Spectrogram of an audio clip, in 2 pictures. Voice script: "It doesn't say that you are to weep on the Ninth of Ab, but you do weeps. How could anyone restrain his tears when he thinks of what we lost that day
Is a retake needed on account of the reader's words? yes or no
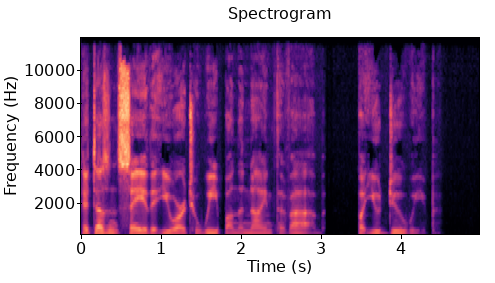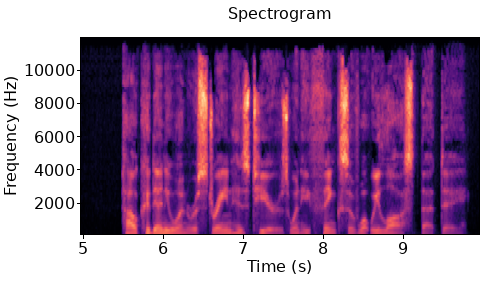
yes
